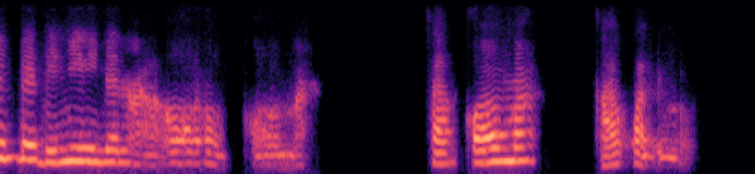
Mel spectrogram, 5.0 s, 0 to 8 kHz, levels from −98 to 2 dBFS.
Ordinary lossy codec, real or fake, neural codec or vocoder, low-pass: Opus, 32 kbps; fake; codec, 16 kHz, 1 kbps, FreqCodec, smaller model; 7.2 kHz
